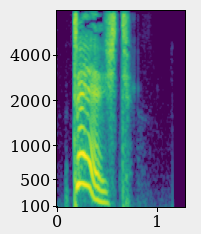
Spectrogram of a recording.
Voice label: bonjour, voix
